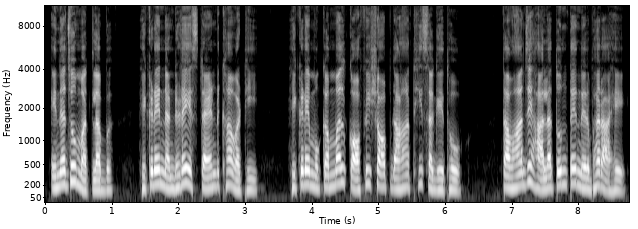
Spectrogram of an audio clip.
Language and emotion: Sindhi, neutral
